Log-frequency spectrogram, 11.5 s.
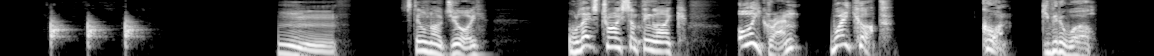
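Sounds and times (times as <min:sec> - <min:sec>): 
firm knocks on a lamp: 0:00.5 - 0:01.5
speech: 0:02.8 - 0:05.0, 0:05.7 - 0:09.0, 0:09.8 - 0:11.0.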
